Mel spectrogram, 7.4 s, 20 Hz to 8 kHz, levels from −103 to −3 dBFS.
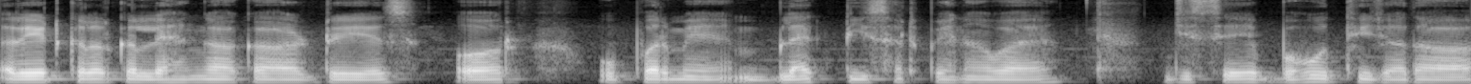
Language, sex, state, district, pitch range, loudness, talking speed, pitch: Hindi, male, Chhattisgarh, Kabirdham, 100-110 Hz, -21 LUFS, 145 wpm, 105 Hz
